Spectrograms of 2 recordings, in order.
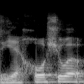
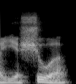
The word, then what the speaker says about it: Yeshua: girl continue to live his name was yosua or Yeshua whichever way you want to pronounce it and he became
